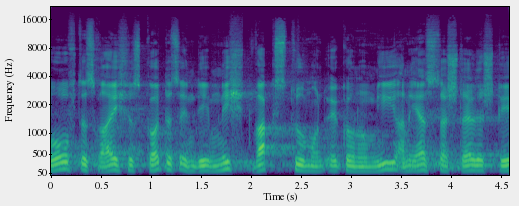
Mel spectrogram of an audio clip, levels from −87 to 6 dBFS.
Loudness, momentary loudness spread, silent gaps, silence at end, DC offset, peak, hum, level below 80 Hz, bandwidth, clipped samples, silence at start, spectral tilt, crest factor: -24 LUFS; 3 LU; none; 0 s; under 0.1%; -6 dBFS; none; -82 dBFS; 16.5 kHz; under 0.1%; 0 s; -4.5 dB/octave; 18 dB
